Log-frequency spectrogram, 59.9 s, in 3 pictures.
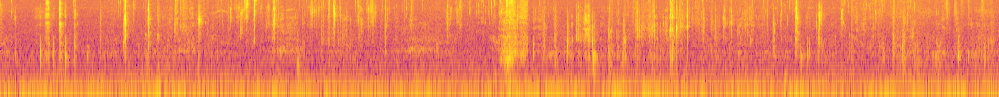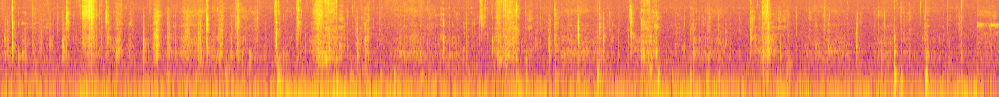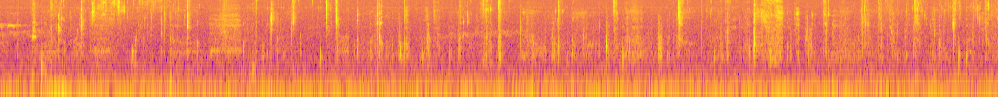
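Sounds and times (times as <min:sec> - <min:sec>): chewing with mouth clicks: 0:00.2 - 0:44.0, 0:44.8 - 0:59.9.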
